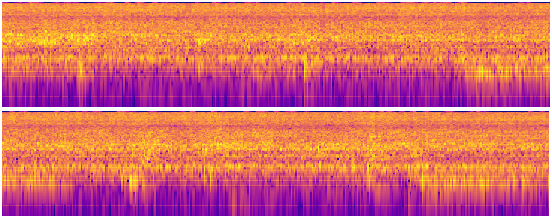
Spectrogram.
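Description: Tap water running steadily into a bathroom sink, a constant hiss.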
